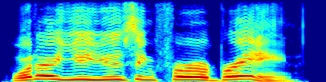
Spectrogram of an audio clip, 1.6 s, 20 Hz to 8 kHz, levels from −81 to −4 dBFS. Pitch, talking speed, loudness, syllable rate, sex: 270 Hz, 255 wpm, -13 LUFS, 6.2 syllables/s, female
